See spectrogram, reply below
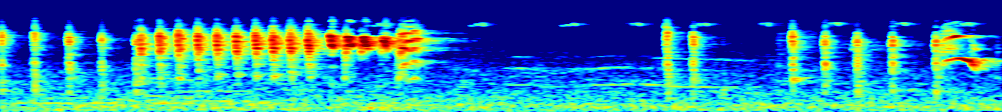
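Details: Freshly bathed caged greater green leafbird, wild-caught in Alas Purwo, Banyuwangi, now in Bekasi, delivers a fast buzzy trill of about fifteen pulses over two seconds, then scattered ticks and a brief slurred note.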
